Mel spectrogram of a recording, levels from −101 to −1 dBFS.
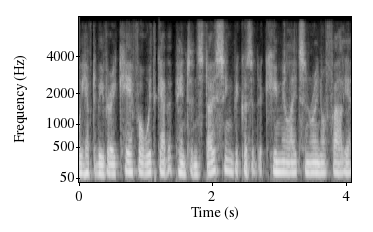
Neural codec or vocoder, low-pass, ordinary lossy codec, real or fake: none; 7.2 kHz; AAC, 48 kbps; real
